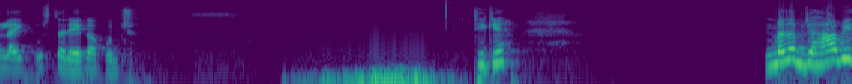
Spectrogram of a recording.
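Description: A woman speaks calmly and close into a microphone.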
